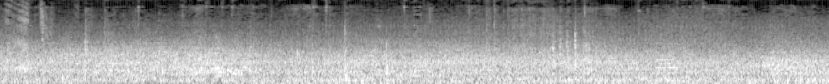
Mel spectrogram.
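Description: Steady rushing noise of road traffic on a multi-lane city street, even in level throughout with no sharp knocks.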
